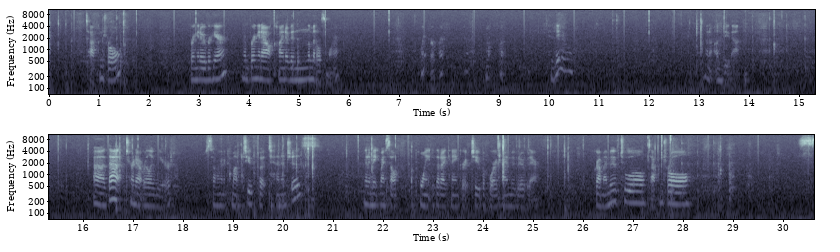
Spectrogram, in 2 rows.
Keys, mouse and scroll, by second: 0.5 shift+middle click, 1.1 shift+middle click, 1.6-2.0 scroll up 1, 7.5-8.2 scroll down 1, 11.2 click, 11.7-12.3 scroll up 1, 12.9 ctrl+z, 13.6 scroll up 1, 14.1 shift+middle click, 14.7 middle click, 16.7 t, 17.6 click, 19.1 KP_2, 19.7 KP_1, 19.9 KP_0, 20.5 Return, 21.2-21.6 scroll down 1, 22.1 shift+middle click, 22.5-22.9 scroll down 1, 23.3-24.4 scroll up 1, 24.7 click, 25.6 m, 26.7 click, 27.6 shift+middle click, 28.3 shift+middle click, 28.9-30.6 scroll up 1.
